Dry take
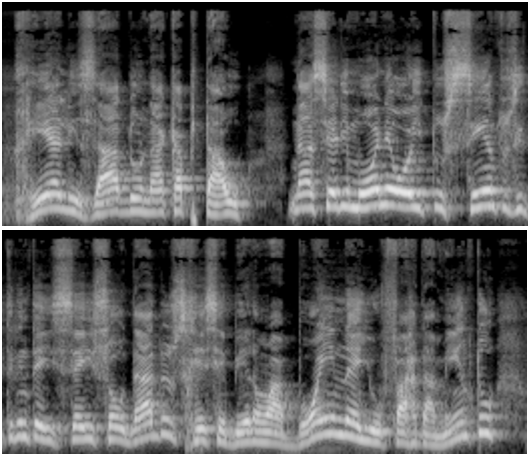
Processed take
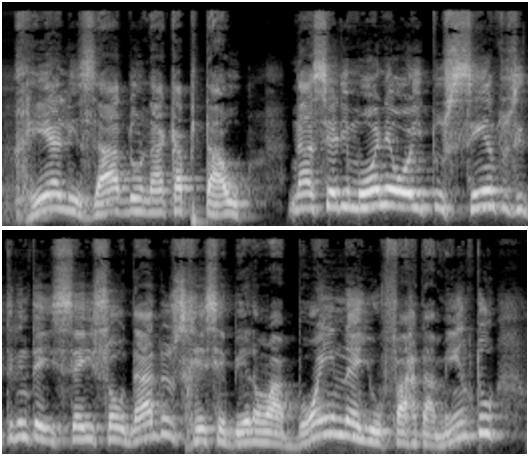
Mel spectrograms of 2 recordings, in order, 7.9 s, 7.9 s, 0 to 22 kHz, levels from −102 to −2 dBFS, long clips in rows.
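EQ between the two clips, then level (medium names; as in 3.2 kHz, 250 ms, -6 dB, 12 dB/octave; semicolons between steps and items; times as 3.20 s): hum notches 60/120/180/240 Hz; band-stop 3 kHz, Q 28; 0.0 dB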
